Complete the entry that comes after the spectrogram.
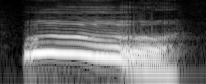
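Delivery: loud high-pitched "woo"; sudden high, loud hoot. Real, not acted. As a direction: let out a long, high whoop. Exhales over two bad games.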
